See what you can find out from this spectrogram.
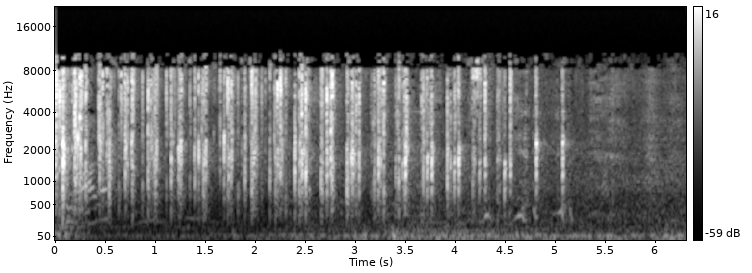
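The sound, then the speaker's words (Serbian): A small group clapping to celebrate a student's progress, with quick sharp claps that keep going for about five seconds before tapering off. “Moramo jedan aplauz, ovaj veliki napredak.”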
